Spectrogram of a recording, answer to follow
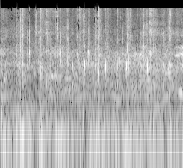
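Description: Players running on a hardwood basketball court: repeated short sneaker squeaks and thudding footfalls, with voices in the background.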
